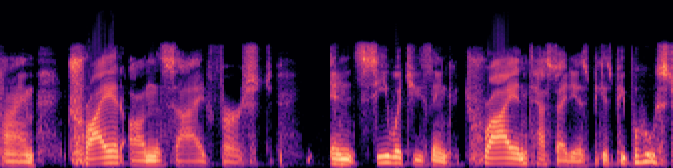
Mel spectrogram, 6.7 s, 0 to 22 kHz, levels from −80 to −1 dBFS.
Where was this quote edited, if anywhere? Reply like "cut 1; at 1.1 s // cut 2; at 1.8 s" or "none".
none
